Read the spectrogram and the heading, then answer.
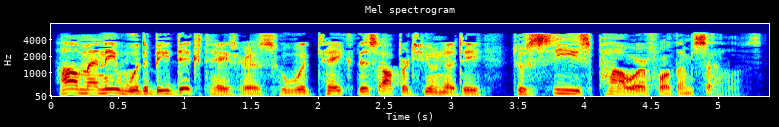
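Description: A man voicing a calm, ancient alien being who speaks in a flat, intoning way. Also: lowish voice, normal speed, slightly rough, no echo, pitched above the performer's own voice, heavily acted. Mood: solemn. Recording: dull dry recording.

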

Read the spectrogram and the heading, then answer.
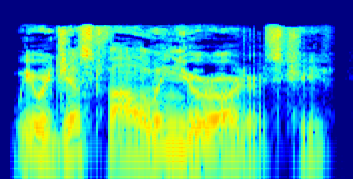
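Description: A man's voice: mid-range voice, big pitch swings, moderate pace, husky, dry recording, voice pushed up. A man voicing an anxious younger news executive in an audiobook, timid, deferential and defensive. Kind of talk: audiobook character dialogue.

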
